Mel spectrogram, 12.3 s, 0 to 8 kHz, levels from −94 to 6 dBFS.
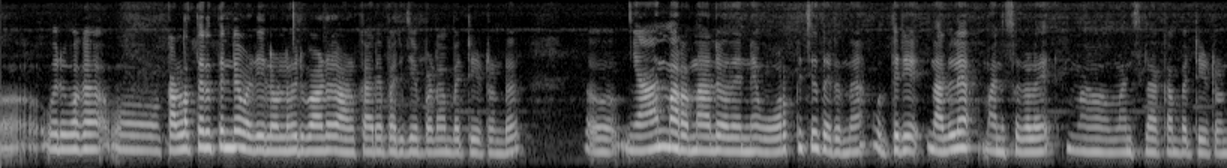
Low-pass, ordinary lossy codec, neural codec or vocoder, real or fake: none; none; none; real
